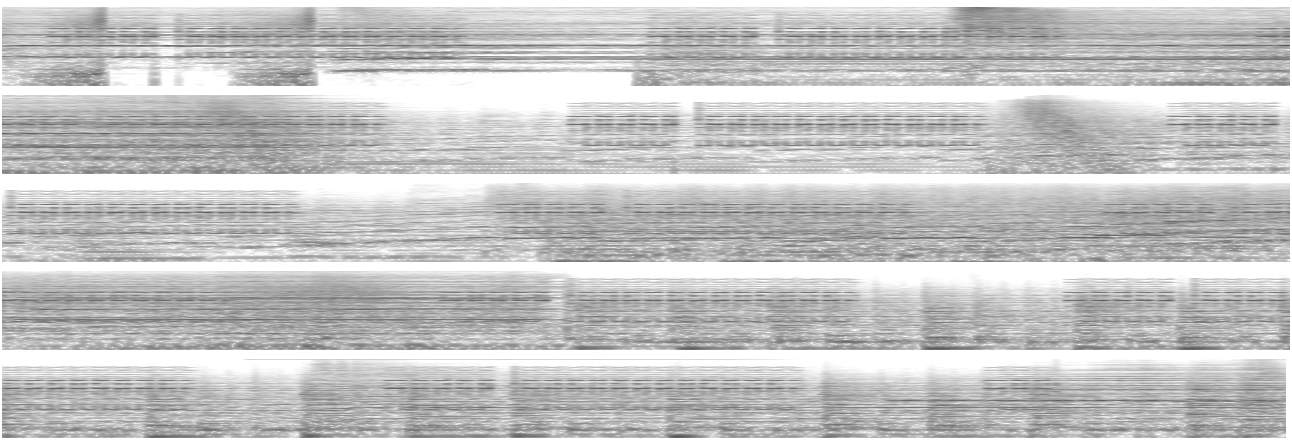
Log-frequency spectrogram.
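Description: A landline telephone's electronic ringer trilling in repeated bursts of about two seconds with short gaps, over dramatic background music.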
